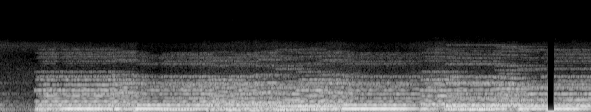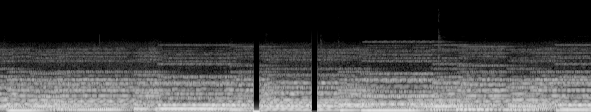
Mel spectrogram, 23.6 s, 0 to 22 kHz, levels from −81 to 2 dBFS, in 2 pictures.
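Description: At 10.95–11.08 s, 16.89–17.01 s and 18.05–18.17 s (about 128, 120 and 120 ms), an underrun with held sample freezes the converter's output. The waveform becomes a flat line and the spectrogram shows blank vertical gaps. Little or no audio is lost, so each gap ends gently as playback picks up where it stopped.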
